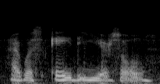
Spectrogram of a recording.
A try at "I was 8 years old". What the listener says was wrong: Okay, so use the stop T there. Instead of 8 years, it's 8 years. So we want to stop the sound. 8 years.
